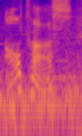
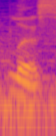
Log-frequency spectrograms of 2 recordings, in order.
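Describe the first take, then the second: First: The 'l' sound comes before the 't'. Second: The 't' sound comes before the 'l'.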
